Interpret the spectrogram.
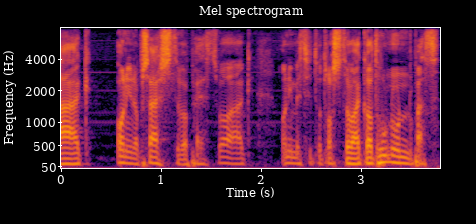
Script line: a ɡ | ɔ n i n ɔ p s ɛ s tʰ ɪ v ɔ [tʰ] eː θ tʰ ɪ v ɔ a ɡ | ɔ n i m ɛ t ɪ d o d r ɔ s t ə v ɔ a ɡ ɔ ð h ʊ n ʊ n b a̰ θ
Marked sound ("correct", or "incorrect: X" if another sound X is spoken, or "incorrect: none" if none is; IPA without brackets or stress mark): incorrect: pʰ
